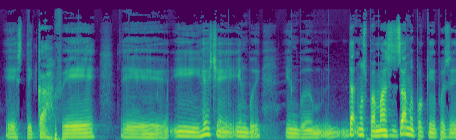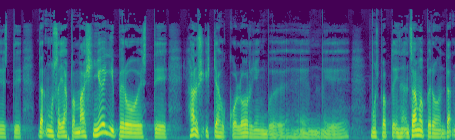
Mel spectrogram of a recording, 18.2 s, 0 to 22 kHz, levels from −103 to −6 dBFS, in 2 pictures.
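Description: A regular tick recurs once per second from 0.58 s to 17.57 s, audible only while the speech is sounding. These are periodic USB or driver dropouts: at each tick a sliver of audio, only a small fraction of a millisecond, is replaced by silence. The evenly spaced timing points to a background task that stalls the USB bus or audio driver on a fixed one-second cycle.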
